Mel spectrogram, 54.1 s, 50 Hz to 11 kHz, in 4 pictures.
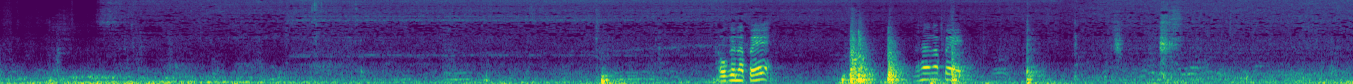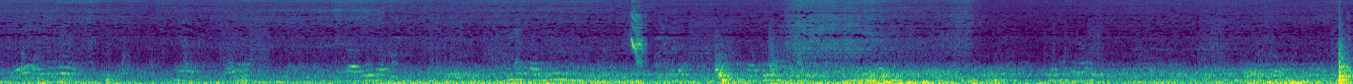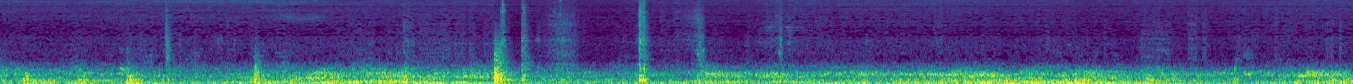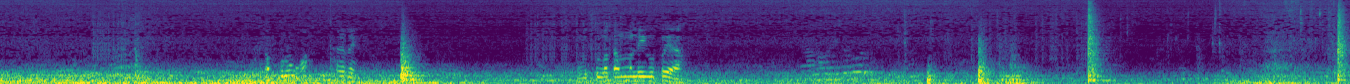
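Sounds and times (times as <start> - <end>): low rumble: 0.0 - 54.0
gas hissing: 1.0 - 54.0.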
